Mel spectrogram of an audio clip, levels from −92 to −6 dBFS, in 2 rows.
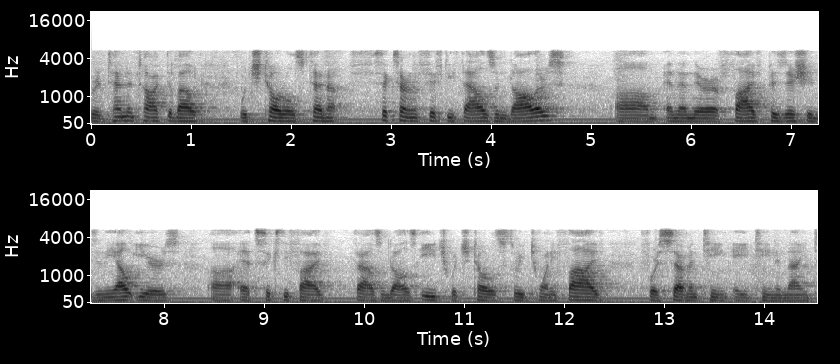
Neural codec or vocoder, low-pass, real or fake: none; 5.4 kHz; real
